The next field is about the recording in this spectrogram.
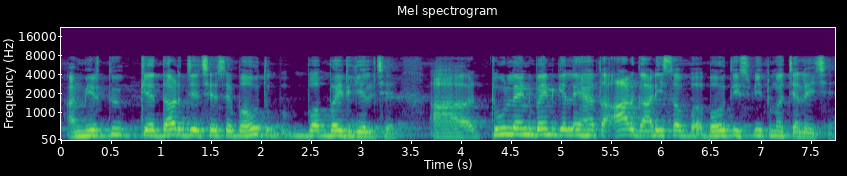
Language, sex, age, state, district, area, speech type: Maithili, male, 30-45, Bihar, Saharsa, rural, spontaneous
